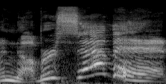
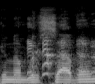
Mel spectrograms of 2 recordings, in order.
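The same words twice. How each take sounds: First: The voice is very excited, with the most energy. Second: The voice is flat and monotone, with little energy. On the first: "just gets more over time" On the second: "start off like very monotone"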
